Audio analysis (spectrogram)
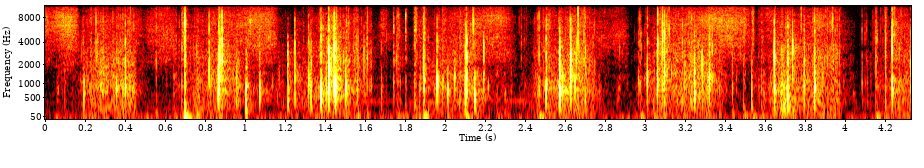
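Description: A tall, foil-lined orange paper coffee bag with a blue stripe, apparently full of beans, is held upright in both hands and squeezed and scratched with the fingertips. It makes a steady run of dry, bright crinkles and crackles. Short, sharp bursts come out of the rustling, with almost no low end.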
